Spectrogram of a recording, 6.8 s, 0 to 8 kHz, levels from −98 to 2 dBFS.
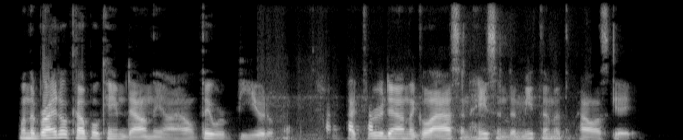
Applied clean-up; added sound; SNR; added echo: neural mask model DeepFilterNet 3.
